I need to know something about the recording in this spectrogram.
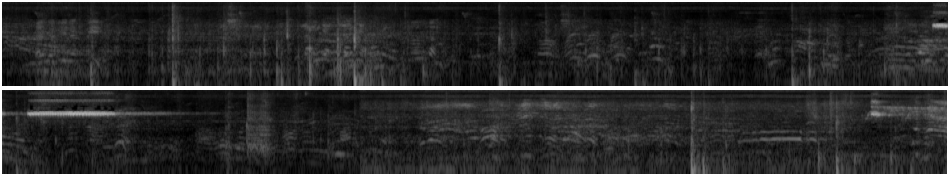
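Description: Boys shout and call out to each other across an open field.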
